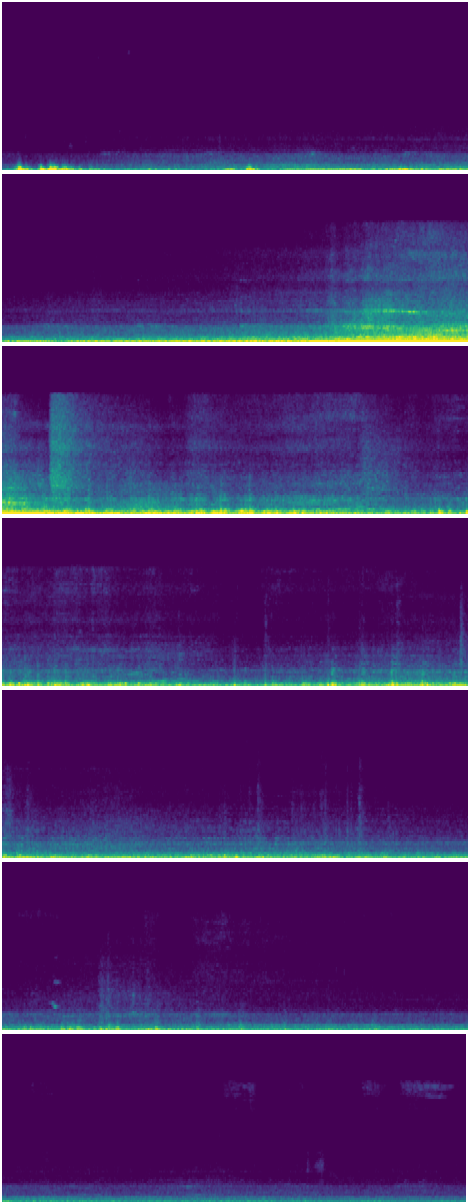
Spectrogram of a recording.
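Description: Diesel-hauled Metra commuter train approaching and passing close by. The locomotive's engine builds to its loudest about nine seconds in, its pitch dropping as it goes past. Then the double-deck cars roll by, and the rumble fades slowly as the train draws away.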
